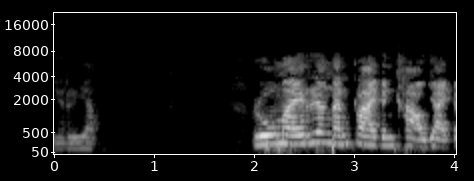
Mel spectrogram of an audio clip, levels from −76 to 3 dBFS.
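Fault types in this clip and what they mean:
Overlap between stream segments: two stream segments claim the same stretch of time, so the player trims the overlap and about 11 ms of genuine speech disappears. The waveform jumps across the gap, producing a single small click or skip at 2.78 s.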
